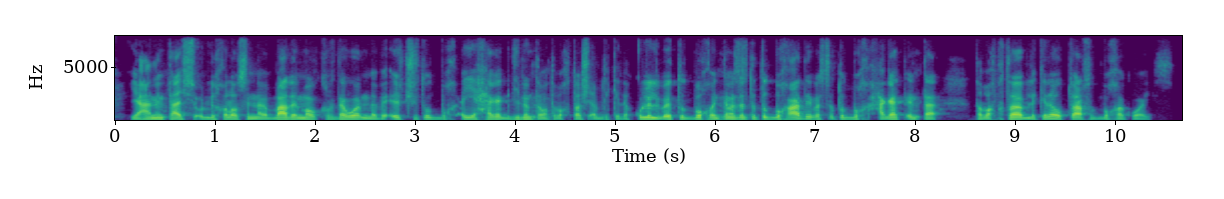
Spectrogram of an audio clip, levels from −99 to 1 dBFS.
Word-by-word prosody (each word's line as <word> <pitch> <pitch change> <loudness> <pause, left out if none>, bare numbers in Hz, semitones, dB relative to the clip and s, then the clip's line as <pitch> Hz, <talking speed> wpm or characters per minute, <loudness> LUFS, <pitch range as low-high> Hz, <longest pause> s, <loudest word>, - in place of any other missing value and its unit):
يعني 110 +6 +2
أنت 125 -2 -2
عايز 125 +2 +3
تقول 130 - -6
لي 140 - -3
خلاص، 135 -3 -1
إن 105 -1 -1
بَعد 130 +6 +6
الموقف 125 -2 -1
دوًّا 135 +8 +3
ما 115 -7 -2
بقيتش 135 +7 -3
تطبُخ 120 -1 -8
أي 140 -1 0
حاجة 130 +1 0
جديدة 130 +4 -4
أنت 120 -4 -4
ما 105 - -2
طبختهاش 100 +5 -6
قبْل 95 -1 -8
كده، 100 -2 -10
كلّ 145 +9 -2
اللي 135 -3 +4
بقيت 135 +3 +2
تطبخُه 140 +4 0
أنت 120 0 -2
ما 125 - +3
زلت 160 +4 -2
بتطبُخ 140 -4 -2
عادي 165 +6 +5
بس 135 -4 -6
بتطبُخ 135 -3 -6
حاجات 130 +6 +2
أنت 120 -4 0 0.4
طبَختها 145 - +3
قبْل 120 -4 +3
كده 165 +7 +2
وبتعرَف 130 -2 +4
تطبُخها 110 -1 -6
كويس. - - -11
130 Hz, 225 wpm, -24 LUFS, 115-140 Hz, 0.4 s, بَعد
